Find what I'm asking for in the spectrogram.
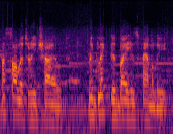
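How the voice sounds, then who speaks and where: An actor playing a solemn, commanding ghost in a radio drama, speaking in a measured, grave way. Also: male voice, mid-range voice, lightly acted. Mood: grave, guiding. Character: solemn, commanding ghost guiding a miser through his past. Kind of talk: old-time radio drama acting. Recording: muffled old radio broadcast, music behind.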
